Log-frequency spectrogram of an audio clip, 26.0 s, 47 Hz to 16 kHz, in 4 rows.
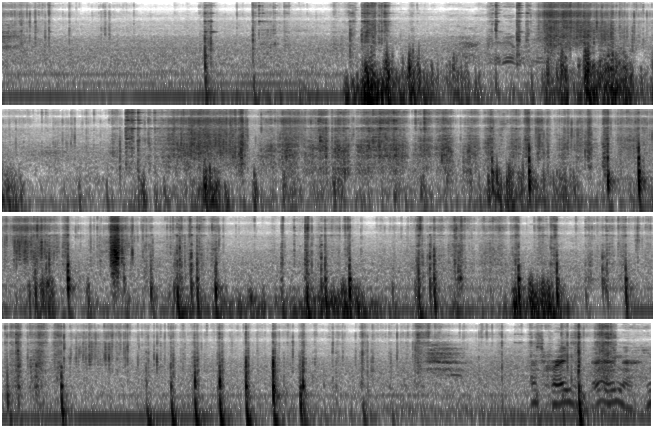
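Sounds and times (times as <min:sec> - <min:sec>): low rumbles: 0:00.0 - 0:09.6, 0:11.4 - 0:26.0
roof shingles being pried up: 0:05.2 - 0:25.7.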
